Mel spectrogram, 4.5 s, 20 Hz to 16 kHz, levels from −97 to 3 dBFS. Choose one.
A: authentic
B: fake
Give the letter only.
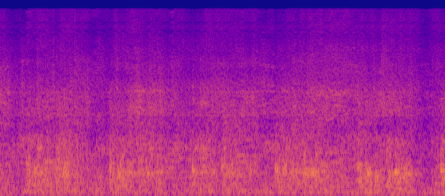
B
